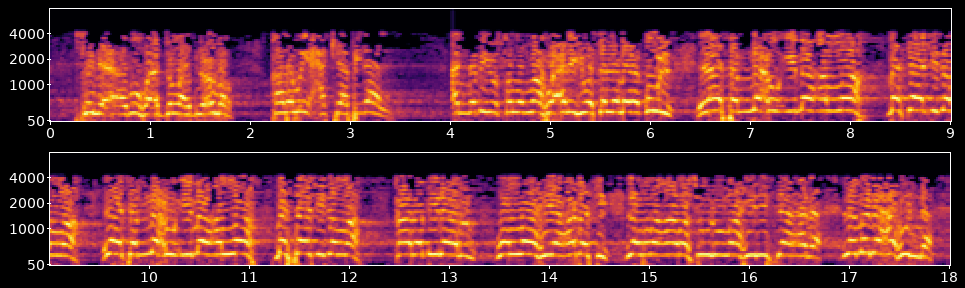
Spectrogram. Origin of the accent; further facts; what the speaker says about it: Egypt; واجعل بلدنا مصر آمنا مطمئنا سخاء رخاء عظيما منتصرا كبيرا يا رب العالمين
